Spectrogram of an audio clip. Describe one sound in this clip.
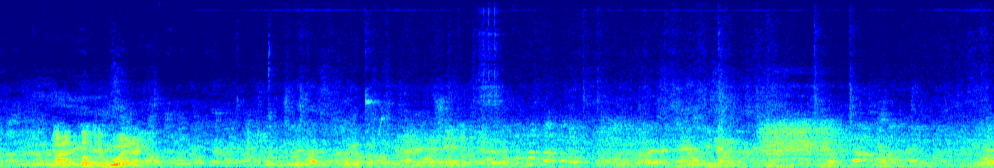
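A rock band plays loudly on stage.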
